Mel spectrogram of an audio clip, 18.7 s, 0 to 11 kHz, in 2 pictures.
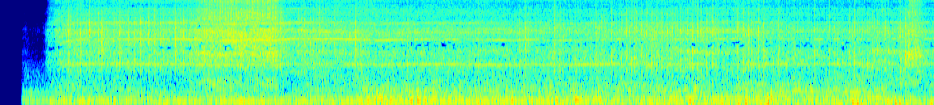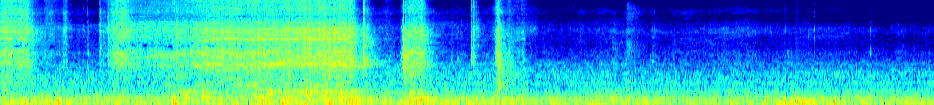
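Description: Cordless drill spinning a rotary dryer-vent cleaning brush on flexible rods inside the dryer vent duct to clear out lint. The motor whines steadily with the rods and brush scraping in the duct, then stops about 13 seconds in after a couple of short bursts, leaving quieter handling noise.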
